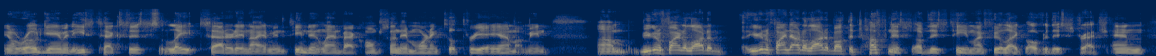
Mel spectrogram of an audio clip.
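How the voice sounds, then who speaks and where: A man's voice: deep voice, expressive, a little fast. A man who works as a sports announcer, talking casually and analytically as an interview guest. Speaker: radio play-by-play sports announcer, podcast guest.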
